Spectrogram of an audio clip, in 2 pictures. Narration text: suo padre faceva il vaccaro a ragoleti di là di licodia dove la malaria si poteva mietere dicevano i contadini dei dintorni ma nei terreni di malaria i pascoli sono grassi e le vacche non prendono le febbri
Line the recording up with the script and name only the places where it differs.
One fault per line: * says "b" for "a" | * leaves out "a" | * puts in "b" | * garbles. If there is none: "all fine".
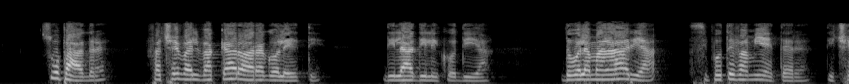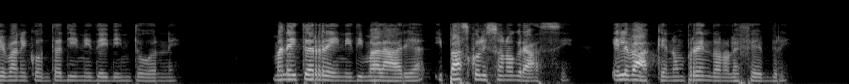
all fine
